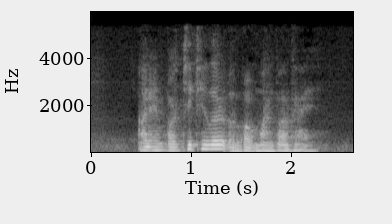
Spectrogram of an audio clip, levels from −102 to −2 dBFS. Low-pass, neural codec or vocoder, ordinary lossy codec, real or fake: 5.4 kHz; codec, 16 kHz, 1 kbps, FunCodec, trained on LibriTTS, 50 frames a second; MP3, 48 kbps; fake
